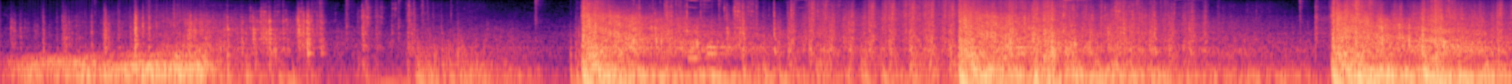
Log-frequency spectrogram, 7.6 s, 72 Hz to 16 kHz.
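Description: Bursts of Lachmann Sub submachine gun fire in Modern Warfare 2, several rapid volleys separated by brief pauses, loud and close with game sounds in between.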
